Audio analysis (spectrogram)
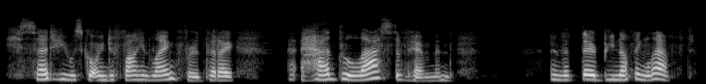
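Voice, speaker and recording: A woman playing a shaken, earnest young summoner who speaks haltingly and urgently in an audio drama. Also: medium pitch, no echo, lo-fi sound, natural voice. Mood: haunted, fearful.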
